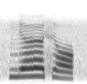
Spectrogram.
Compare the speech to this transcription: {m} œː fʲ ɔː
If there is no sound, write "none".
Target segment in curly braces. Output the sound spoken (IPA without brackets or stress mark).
mʲ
